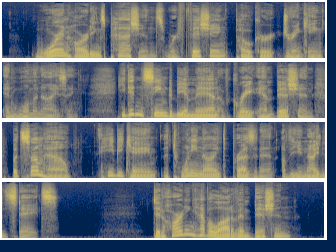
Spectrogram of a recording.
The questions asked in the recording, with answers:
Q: Did Harding have a lot of ambition?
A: No, Harding didn't have a lot of ambition.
